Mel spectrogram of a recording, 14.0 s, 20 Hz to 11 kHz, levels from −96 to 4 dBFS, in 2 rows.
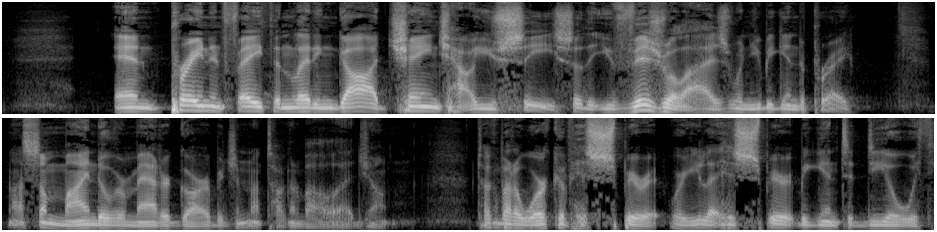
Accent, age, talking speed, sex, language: American, 50-69, 215 wpm, male, English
